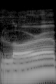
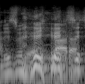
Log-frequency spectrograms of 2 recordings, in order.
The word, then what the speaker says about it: Lara: I probably said Laura, but it's probably Lara.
